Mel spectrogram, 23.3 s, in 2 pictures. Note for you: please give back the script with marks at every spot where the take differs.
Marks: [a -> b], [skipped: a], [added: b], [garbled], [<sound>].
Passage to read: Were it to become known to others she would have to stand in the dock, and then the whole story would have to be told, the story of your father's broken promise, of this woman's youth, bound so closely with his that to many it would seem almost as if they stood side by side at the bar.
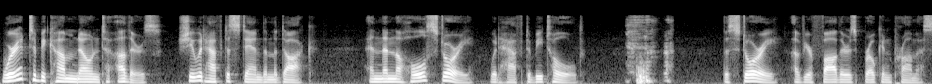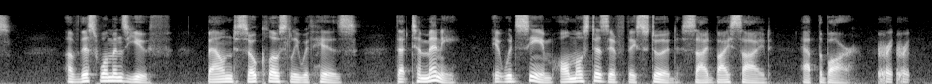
Were it to become known to others she would have to stand in the dock, and then the whole story would have to be told, [laugh] the story of your father's broken promise, of this woman's youth, bound so closely with his that to many it would seem almost as if they stood side by side at the bar. [laugh]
